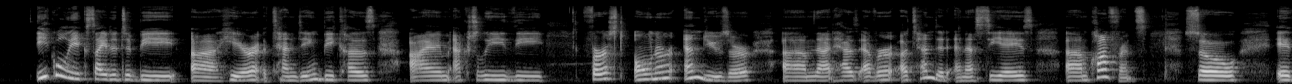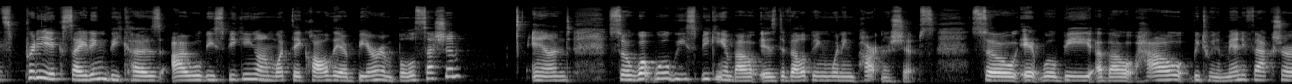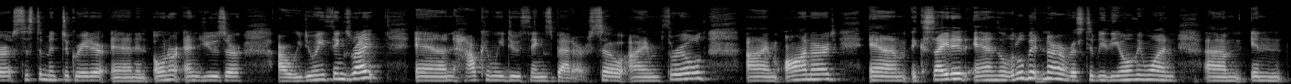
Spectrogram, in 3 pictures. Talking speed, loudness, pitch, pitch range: 155 wpm, -20 LUFS, 195 Hz, 185-220 Hz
